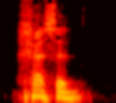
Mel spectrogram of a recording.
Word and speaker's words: Chesed: And it's the word in the Hebrew, H-E-S-E-D. Can you play that thing? Listen to how he pronounces it in this thing, because I'm not going to do it this way. – Strong's H, 2617. Chesed. Chesed.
